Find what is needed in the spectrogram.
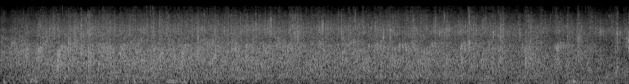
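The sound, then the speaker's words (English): A crowd in a room applauds the fathers among them steadily for about six seconds, a dense, even wash of many hands clapping at constant loudness with no voices standing out. “You guys just rivaled Johnny Carson with that applause.”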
